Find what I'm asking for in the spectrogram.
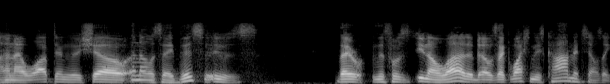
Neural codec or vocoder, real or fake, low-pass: codec, 16 kHz, 0.5 kbps, X-Codec, HuBERT features, trained on general audio; fake; 7.2 kHz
